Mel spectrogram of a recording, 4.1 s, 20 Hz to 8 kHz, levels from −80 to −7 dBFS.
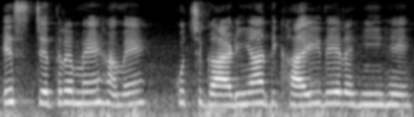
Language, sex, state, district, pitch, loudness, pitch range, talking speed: Hindi, female, Madhya Pradesh, Bhopal, 265 Hz, -17 LUFS, 240-275 Hz, 145 wpm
